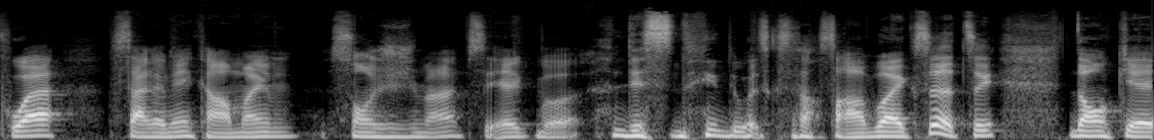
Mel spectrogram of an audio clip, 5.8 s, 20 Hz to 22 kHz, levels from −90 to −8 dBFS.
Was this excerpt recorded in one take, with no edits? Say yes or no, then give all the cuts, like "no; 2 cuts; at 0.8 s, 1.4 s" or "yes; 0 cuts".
yes; 0 cuts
